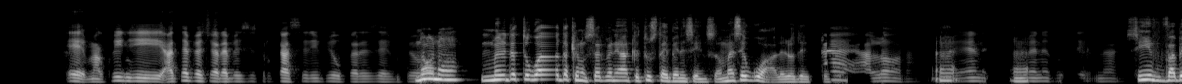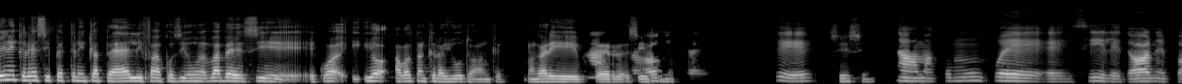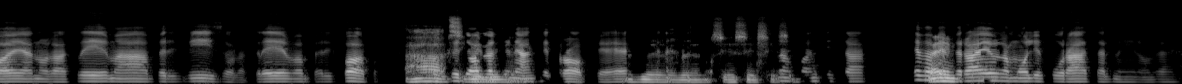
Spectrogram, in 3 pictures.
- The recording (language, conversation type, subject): Italian, unstructured, Cosa pensi delle nuove regole sul lavoro da casa?
- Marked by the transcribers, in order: distorted speech; "pettina" said as "pettena"; tapping; "Qualche" said as "qualque"; chuckle; other background noise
